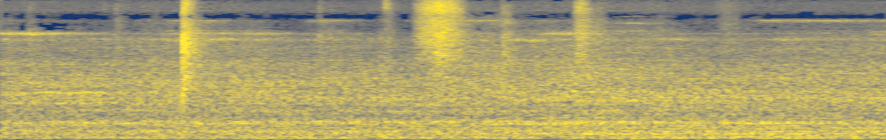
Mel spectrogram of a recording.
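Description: Steady low rumble of a moving vehicle, with a few short hisses a little past the middle.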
